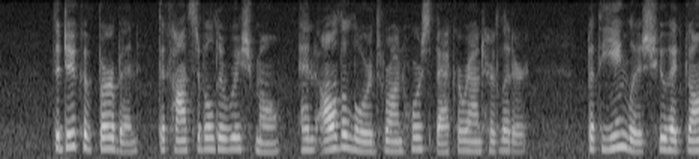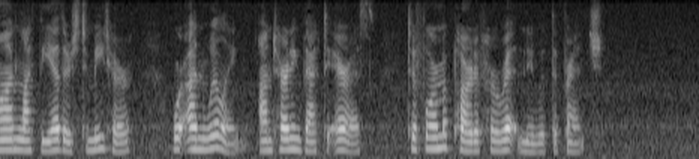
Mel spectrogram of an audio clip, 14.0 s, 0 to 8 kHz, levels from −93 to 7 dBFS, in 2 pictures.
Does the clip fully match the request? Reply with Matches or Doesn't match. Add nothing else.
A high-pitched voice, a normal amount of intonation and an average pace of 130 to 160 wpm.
Doesn't match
